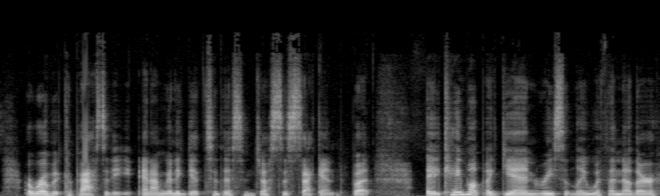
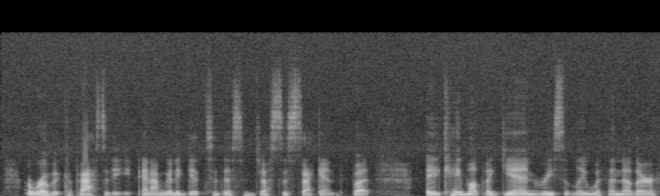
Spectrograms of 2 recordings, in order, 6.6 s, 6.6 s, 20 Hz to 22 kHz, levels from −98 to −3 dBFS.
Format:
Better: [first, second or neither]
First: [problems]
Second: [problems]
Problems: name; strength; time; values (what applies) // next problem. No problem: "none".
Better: first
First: none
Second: hiss; faint; throughout; 25 dB below the speech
